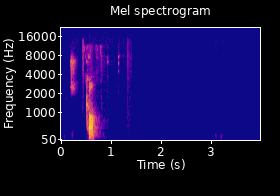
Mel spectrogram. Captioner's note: long pause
